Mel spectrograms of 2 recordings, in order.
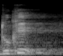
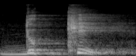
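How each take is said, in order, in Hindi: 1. अंतिम स्वर छोटा काटकर बोला जाता है। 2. अंतिम स्वर लंबा खींचा जाता है। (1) "दुखी ऐसे करेंगे तो समझ में नहीं आएगा" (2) "दुखी ऐसे पढ़ेंगे, खी थोड़ा सा लंबा उच्चारण हो रहा है"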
